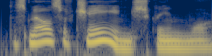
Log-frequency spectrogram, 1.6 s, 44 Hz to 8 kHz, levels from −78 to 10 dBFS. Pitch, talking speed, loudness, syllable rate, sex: 130 Hz, 225 wpm, -15 LUFS, 5.5 syllables/s, male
